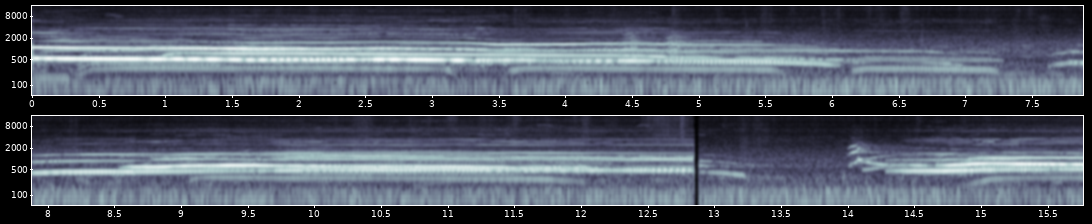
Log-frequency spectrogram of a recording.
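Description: Wolves and wolfdogs howling in chorus: several long, overlapping howls at different pitches, held and slowly falling. They thin out about six seconds in, swell again, stop abruptly about thirteen seconds in, and start up again a second later.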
